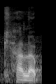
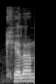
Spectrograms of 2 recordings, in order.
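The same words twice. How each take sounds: First: The first vowel is an open ae sound. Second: The first vowel is a close e sound. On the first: The speaker calls it right. "পড়ব" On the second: The speaker calls it wrong. "না পড়ে"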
